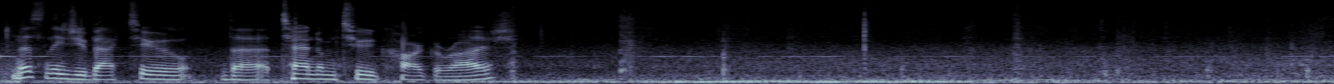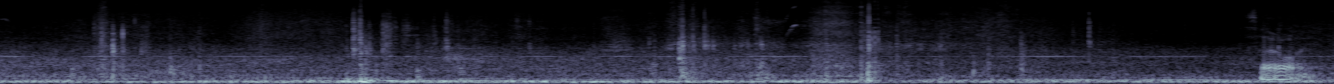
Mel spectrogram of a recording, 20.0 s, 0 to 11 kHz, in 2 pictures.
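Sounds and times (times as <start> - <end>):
construction work rumble: 0.0 - 20.0
road traffic: 0.0 - 20.0
footsteps: 6.7 - 11.8.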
